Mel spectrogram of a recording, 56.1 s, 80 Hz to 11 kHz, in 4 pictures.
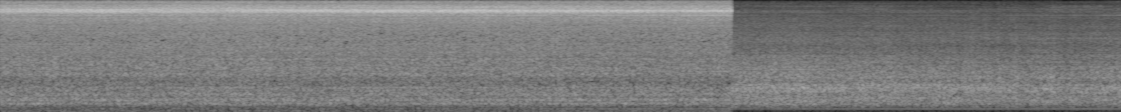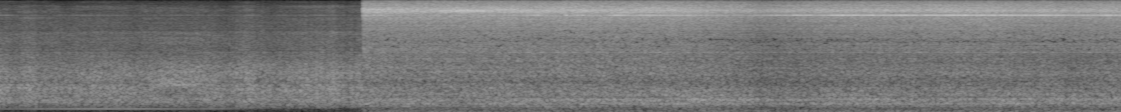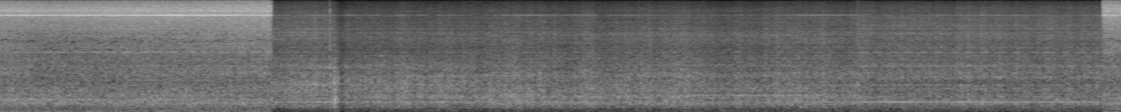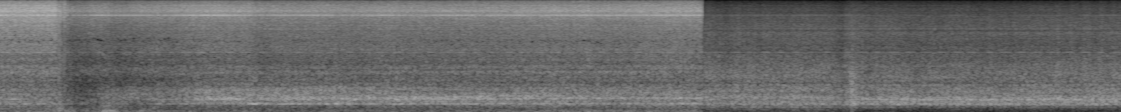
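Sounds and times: high-pitched whine: 0.0s - 9.5s, 18.5s - 50.9s
jet engine and airflow noise: 0.0s - 56.0s
low steady hum: 18.6s - 31.4s, 41.8s - 50.8s.

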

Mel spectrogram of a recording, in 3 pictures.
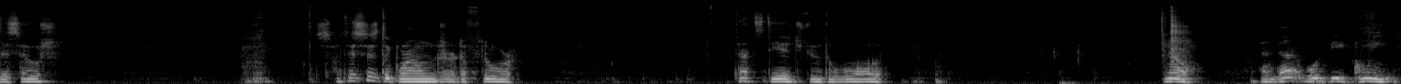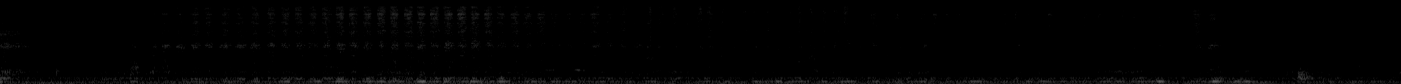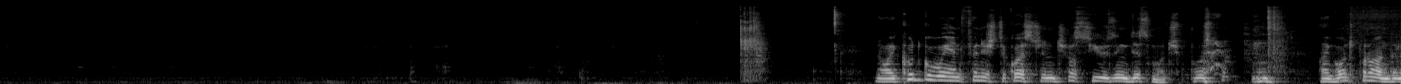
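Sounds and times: pencil shading on paper: 15.3s - 26.6s, 27.6s - 33.7s.

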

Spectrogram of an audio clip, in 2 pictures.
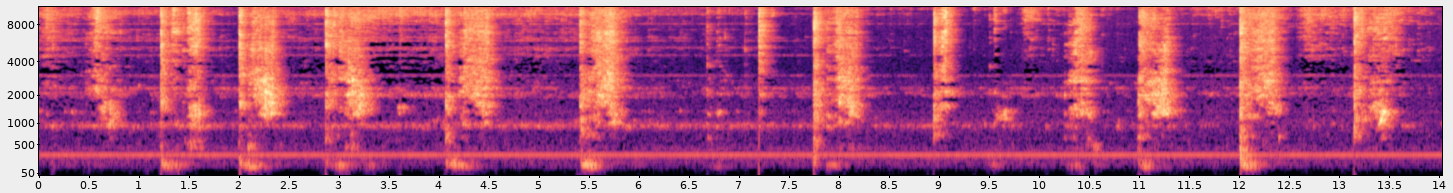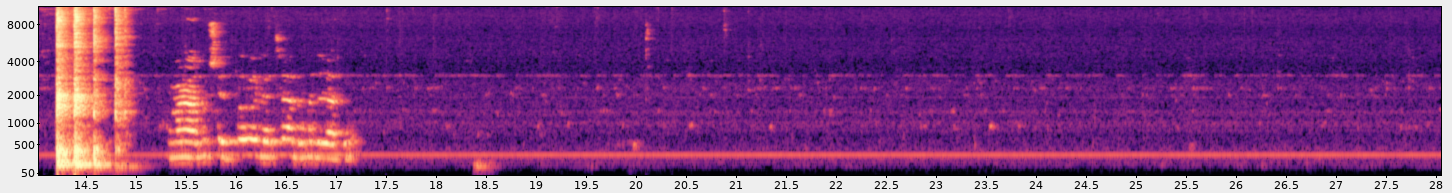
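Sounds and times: metal spatula scraping frying pan: 0.0s - 13.9s
potatoes frying: 0.0s - 17.9s.

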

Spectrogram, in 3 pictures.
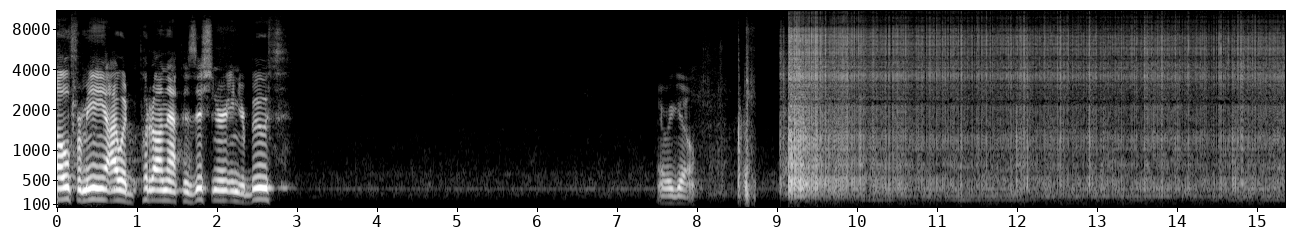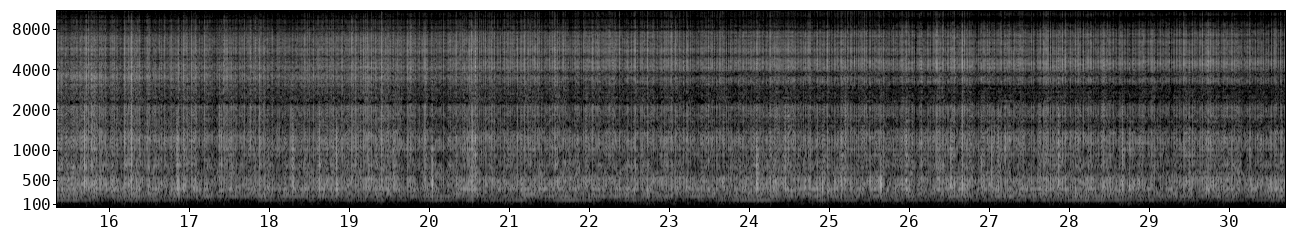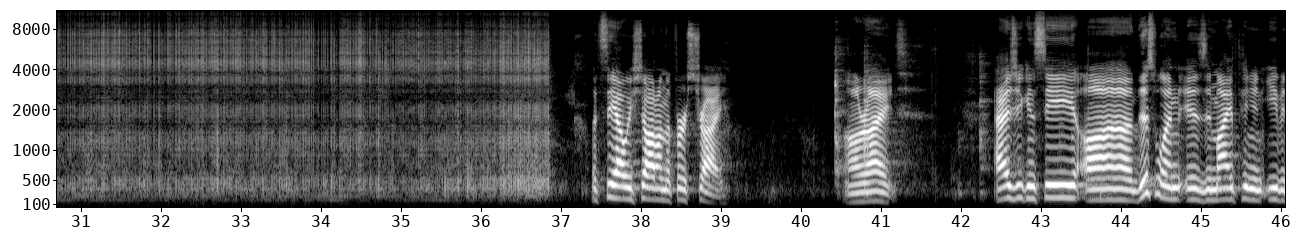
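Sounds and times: welding arc crackling: 9.0s - 38.1s.

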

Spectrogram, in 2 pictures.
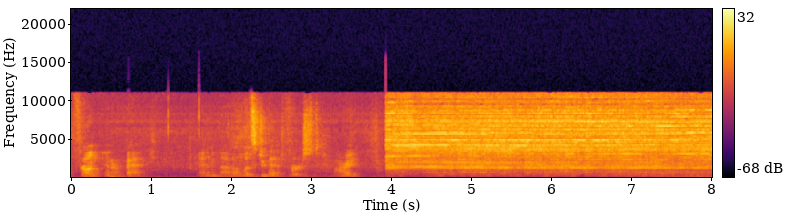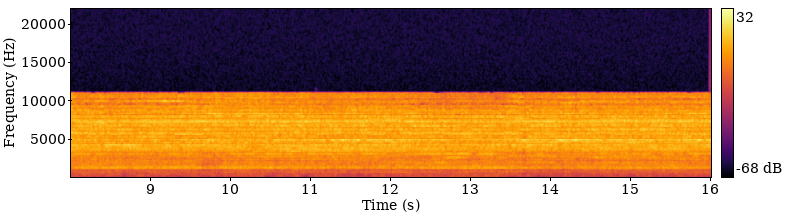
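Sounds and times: circular saw cutting wood: 4.0s - 16.0s.

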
